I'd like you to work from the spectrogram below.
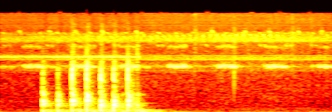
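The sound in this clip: Knocking on a door: a quick run of about seven sharp, evenly spaced raps, then stillness, with crickets chirping steadily throughout.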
